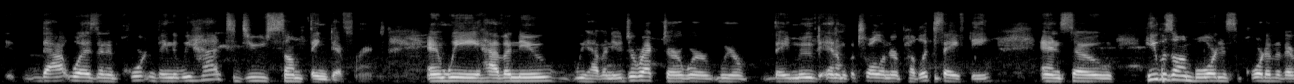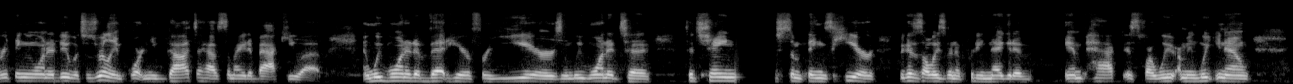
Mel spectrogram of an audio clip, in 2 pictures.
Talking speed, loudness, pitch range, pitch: 210 wpm, -18 LUFS, 145-170 Hz, 155 Hz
